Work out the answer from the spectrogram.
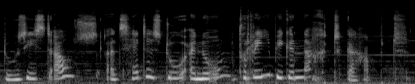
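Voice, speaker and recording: A woman acts out an old village grandmother in a fantasy audio drama, calm and knowing. Her voice sits fairly high and moves with lively melody, taking its time, with faint music underneath. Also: exaggerated voice. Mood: calm, probing. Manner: measured, knowing.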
